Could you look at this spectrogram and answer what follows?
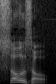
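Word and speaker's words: sozo (σῴζω): You know, the word for saved is the word sozo. It's pronounced, that Greek word for save is sozo.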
